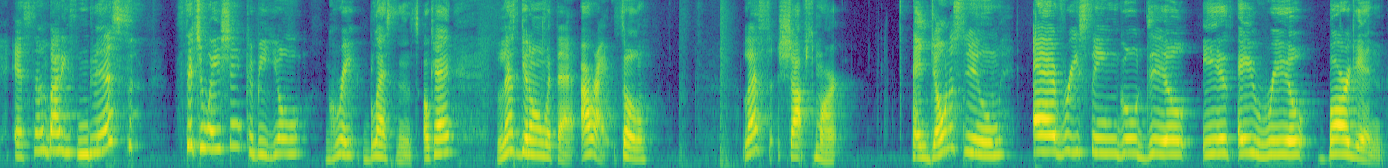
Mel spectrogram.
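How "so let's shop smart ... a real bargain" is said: slow, measured, weighted, deliberate, word by word. Giving viewers a shopping tip she wants heard, slow and deliberate. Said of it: "I said that slow".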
